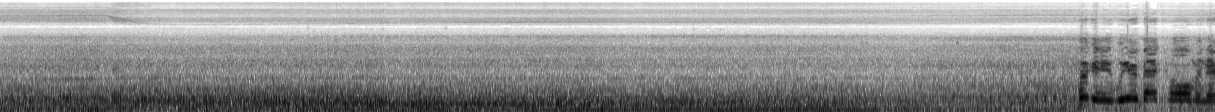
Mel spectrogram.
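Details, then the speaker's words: Truck on its first test run after a shop repair, lugged on the Jake brake: deep, even diesel drone under heavy pull without knocks or misses, not getting hot, running smooth; normal running under load. "to be doing just fine it's not getting hot it's running smooth so hopefully that means it is ready to go back to work"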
